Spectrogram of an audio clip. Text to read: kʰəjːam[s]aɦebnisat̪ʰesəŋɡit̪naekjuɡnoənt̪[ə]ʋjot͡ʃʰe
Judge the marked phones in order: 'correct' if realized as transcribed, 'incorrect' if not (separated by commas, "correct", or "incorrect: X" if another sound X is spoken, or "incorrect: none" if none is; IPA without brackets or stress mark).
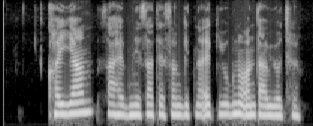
correct, incorrect: a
